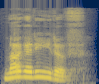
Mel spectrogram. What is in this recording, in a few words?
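awesome, Finnish; gcompris-data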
